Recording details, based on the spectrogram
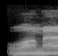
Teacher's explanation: واو زبر و، ميم ألف زبر ما، وما ওমা, মিমের উপর জবর, বাম দিকে আলিফ খালি, মাদের হরফের উপর চিকন চিহ্ন রয়েছে, এই জন্য আমরা 3 আলিফ টেনে পড়ব।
